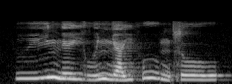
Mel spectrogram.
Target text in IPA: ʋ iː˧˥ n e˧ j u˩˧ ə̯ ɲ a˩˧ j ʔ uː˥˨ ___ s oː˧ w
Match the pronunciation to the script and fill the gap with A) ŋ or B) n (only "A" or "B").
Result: A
